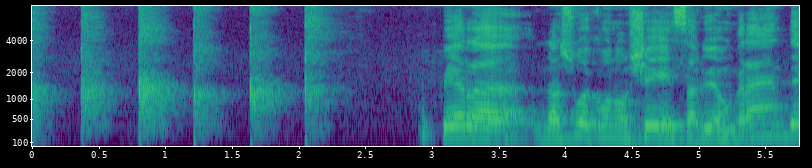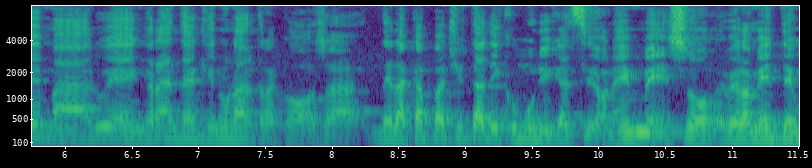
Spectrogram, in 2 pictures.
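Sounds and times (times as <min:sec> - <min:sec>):
applause: 0:00.0 - 0:02.2
speech: 0:03.1 - 0:11.5.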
